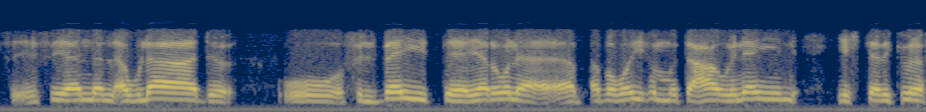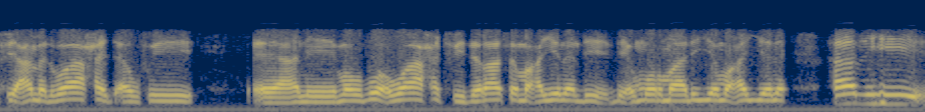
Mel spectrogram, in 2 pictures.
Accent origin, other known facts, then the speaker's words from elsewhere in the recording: Oman; من سلطنة عمان، ومتزوج من امرأة الآن مدة تقريبا 7 سنوات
